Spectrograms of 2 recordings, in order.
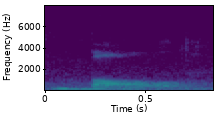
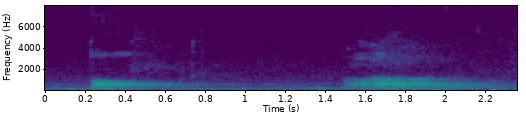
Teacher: Because I am from the low country of South Carolina, right down near Charleston, I would most likely pronounce it close to that second, B-O-W-L-D, bold. And now that D is just like a silent little flick at the end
